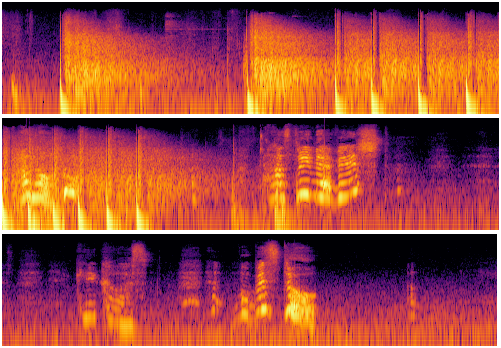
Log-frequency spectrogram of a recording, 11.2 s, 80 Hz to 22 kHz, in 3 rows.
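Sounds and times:
gunshots fired at a car: 0.4s - 5.4s
speech: 6.0s - 6.6s, 8.0s - 9.8s.

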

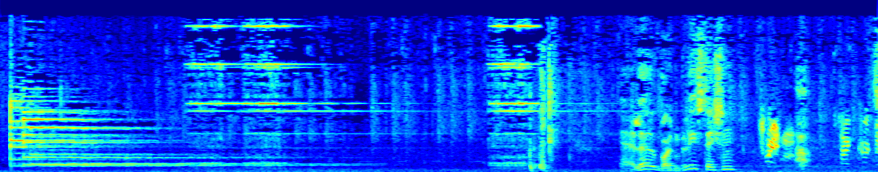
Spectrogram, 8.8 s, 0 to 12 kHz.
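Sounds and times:
telephone bell ringing at a police station: 0.3s - 4.0s, 4.9s - 5.9s
speech: 6.4s - 8.1s.

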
